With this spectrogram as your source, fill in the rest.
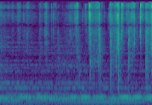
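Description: Oracle cards being shuffled by hand, a quick run of light papery riffles and flicks close by over a steady low hum, growing busier toward the end.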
